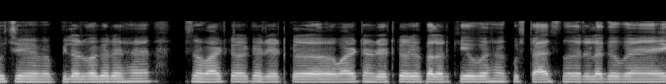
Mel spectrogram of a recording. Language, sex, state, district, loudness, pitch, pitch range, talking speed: Hindi, male, Punjab, Pathankot, -17 LUFS, 130 Hz, 125-130 Hz, 250 wpm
